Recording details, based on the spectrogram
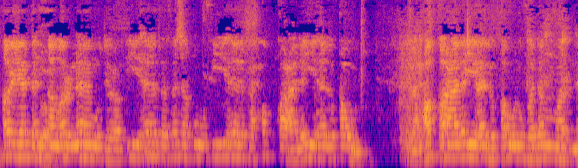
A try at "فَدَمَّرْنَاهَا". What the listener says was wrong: لا زيد شوية الميم نقولوا دم شو سيدي الباهي دم فدمرناها تدميرا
